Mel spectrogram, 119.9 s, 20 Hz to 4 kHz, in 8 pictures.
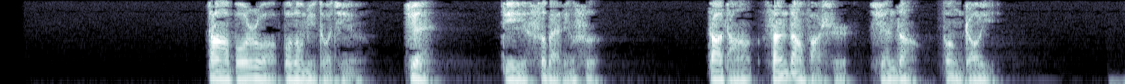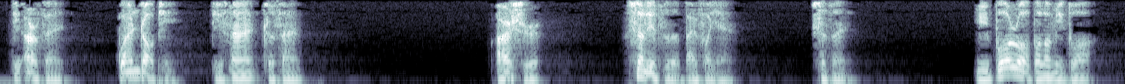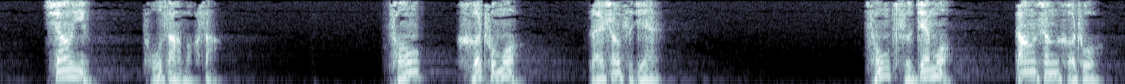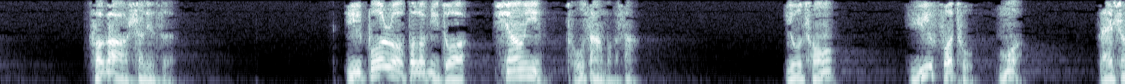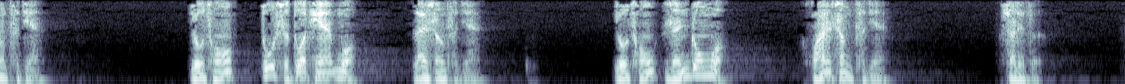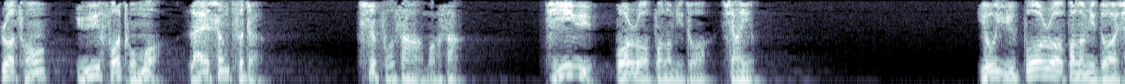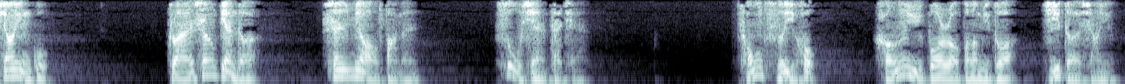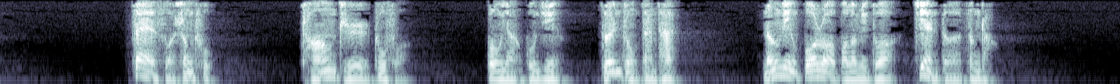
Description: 大般若波罗蜜多经404卷 - 诵经 - 云佛论坛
